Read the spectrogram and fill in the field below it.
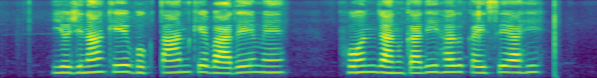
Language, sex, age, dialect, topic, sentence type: Chhattisgarhi, female, 25-30, Eastern, banking, question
